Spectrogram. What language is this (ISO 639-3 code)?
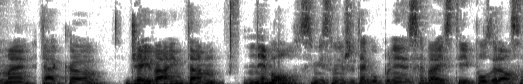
slk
